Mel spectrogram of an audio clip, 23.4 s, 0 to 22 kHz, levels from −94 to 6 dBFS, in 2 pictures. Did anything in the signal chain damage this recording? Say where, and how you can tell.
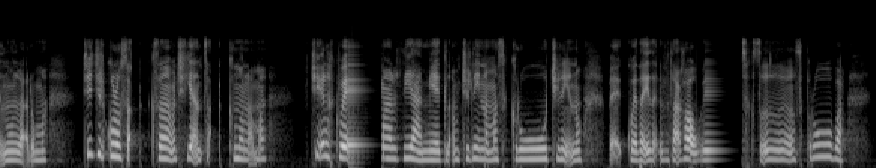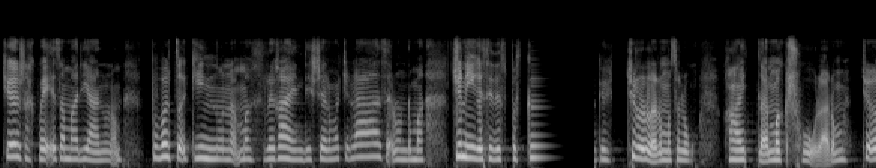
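Yes. The damage is at the network stage of the call, heard as three long network dropouts, at 4.65–5.11 s, 9.42–9.92 s and 18.77–19.62 s (right after "nigazie después"). Each time, the last sound is stretched into a fading buzz, then silence, about 0.12 s of it in the second gap and about 0.48 s in the third. The speech resumes with a chunk missing. Lost packets are the likely cause.

There are also two short concealed packet losses, at 9.19–9.23 s and 9.29–9.32 s. Each is a brief smear of about 20 ms in which the decoder extrapolates the preceding sound and blends back in. Unlike the dropouts, nothing falls to silence, and only about 20 ms of speech is lost each time. Both occur just before the second dropout, through the Opus call path, whose top end is limited to about 8 kHz.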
